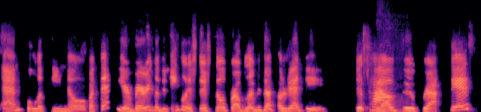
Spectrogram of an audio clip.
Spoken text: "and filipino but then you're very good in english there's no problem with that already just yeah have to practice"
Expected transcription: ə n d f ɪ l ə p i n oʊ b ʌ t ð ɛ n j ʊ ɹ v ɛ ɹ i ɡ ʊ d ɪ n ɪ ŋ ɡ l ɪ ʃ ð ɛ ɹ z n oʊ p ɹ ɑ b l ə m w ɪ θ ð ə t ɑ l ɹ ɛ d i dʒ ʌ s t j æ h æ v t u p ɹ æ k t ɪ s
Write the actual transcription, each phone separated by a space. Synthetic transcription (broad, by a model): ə n d f ɪ l ə p i n oʊ b ʌ t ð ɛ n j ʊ ɹ v ɛ ɹ i ɡ ʊ d ɪ n ɪ ŋ ɡ l ɪ ʃ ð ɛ ɹ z n oʊ p ɹ ɑ b l ə m w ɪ ð ə t ɑ l ɹ ɛ d i dʒ ʌ s t h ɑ w t u p ɹ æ k t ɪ s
